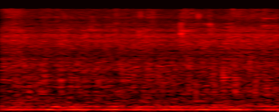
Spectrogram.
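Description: Battered chicken pieces deep-frying in hot oil, the oil bubbling and sizzling steadily with a few faint crackles, over a steady low hum.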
